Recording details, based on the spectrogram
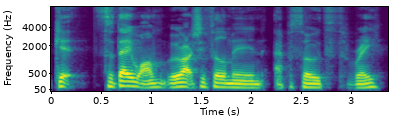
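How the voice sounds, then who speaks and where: Deep-voiced, blunt man swearing freely. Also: normal speed, warm tone. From United Kingdom. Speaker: podcast guest. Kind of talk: casual storytelling.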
